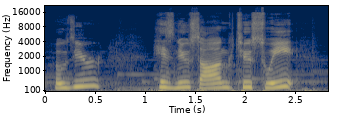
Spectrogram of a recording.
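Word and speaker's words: Hozier: the ho hosers is you say his name Hosier his new song too sweet love it 10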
